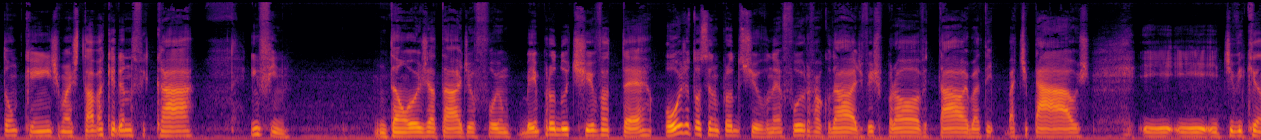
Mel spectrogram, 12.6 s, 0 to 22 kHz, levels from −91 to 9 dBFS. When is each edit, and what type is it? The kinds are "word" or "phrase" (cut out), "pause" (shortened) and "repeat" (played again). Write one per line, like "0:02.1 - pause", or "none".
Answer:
0:10.3 - phrase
